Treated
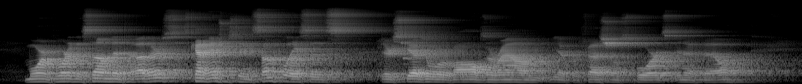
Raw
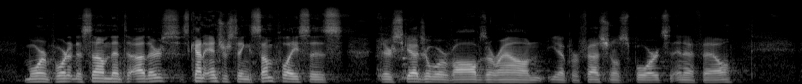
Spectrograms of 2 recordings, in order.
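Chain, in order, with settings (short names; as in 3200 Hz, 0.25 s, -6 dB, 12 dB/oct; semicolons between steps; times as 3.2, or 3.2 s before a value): spectral trails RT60 1.83 s; 2.22–3.35 notch comb 270 Hz; tape echo 0.167 s, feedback 78%, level -14 dB, low-pass 2400 Hz; gain -4.5 dB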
